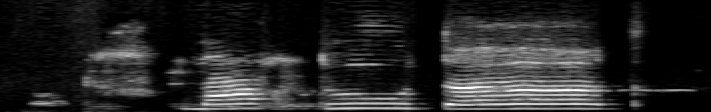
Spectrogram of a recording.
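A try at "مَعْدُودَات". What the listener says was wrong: Okay, make sure you say that ayn sound. Ma'dudat. So over here, the alif madda will still be pronounced. So you would stretch that sound for 2 seconds and then you would join it to the ta. Okay, because of the sukoon. Ma'dudat.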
